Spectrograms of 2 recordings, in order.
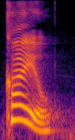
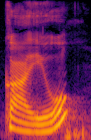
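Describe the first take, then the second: First: It is said loudly and forcefully. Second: It is said as a question. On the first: Go. "சத்தமாக அழுத்தி" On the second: Are you going? "கேள்வி கேட்கும்போது"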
